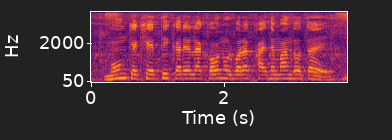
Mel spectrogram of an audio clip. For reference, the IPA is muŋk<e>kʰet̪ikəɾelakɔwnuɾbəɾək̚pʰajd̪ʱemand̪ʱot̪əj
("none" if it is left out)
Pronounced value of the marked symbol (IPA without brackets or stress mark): e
